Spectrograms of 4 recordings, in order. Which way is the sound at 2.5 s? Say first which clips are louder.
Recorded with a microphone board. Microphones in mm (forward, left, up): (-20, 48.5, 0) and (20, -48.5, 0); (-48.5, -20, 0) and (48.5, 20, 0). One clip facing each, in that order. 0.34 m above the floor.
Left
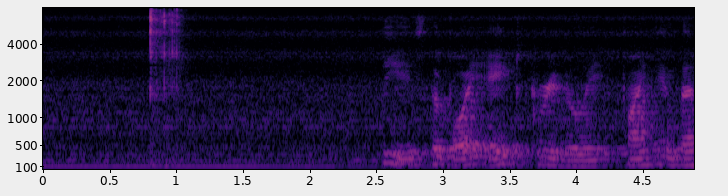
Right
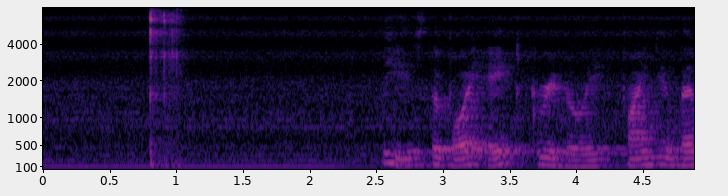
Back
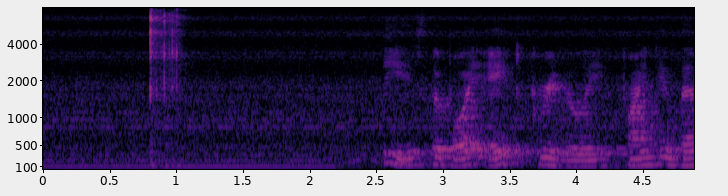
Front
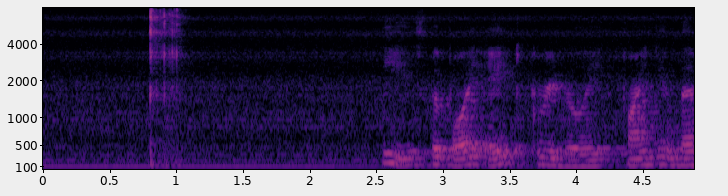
Right 1 dB, front 3 dB; 5° left.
